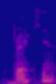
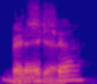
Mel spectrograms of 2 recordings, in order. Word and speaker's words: Brescia: Brecchia? How do you say that? – Brescia.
